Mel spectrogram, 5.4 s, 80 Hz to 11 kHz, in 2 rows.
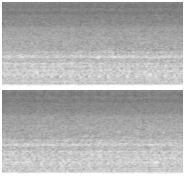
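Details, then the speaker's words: BMW E36 M3 with intake plenum just reinstalled, idling: steady idle with an occasional stumble and uneven low thump about every second; misfire at idle persists, possibly a small vacuum leak though smoke test showed none, scanner shows no added bank-two trim. "but you can still hear there's a Miss at idle could be a simple vacuum leak somewhere"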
